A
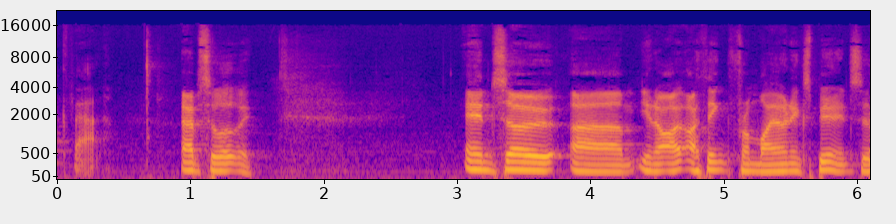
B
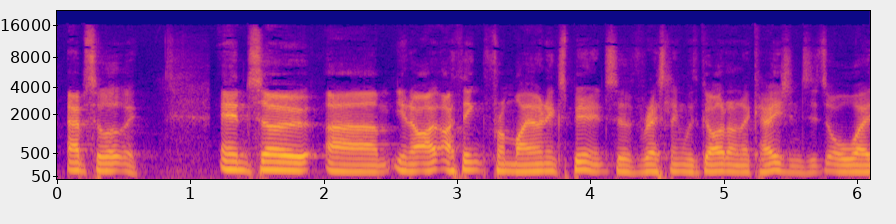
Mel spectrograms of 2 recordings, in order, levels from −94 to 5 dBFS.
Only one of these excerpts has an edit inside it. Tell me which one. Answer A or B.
B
